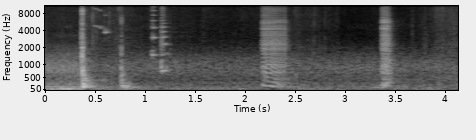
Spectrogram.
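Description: A car's idling engine cuts out just as it begins. Then come several sharp metallic clicks, like keys and the door latch, and two short knocks and rustles as the car door is opened and the driver climbs out.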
